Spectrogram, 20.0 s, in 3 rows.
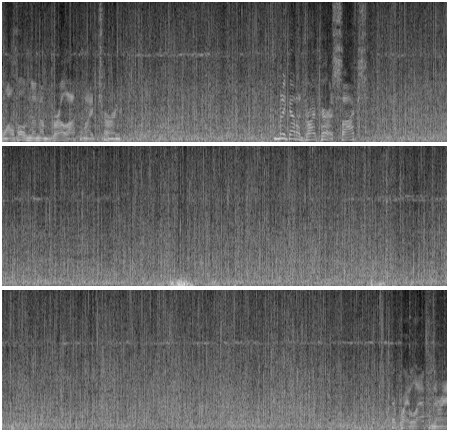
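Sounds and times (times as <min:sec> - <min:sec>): heavy rain hissing: 0:00.0 - 0:20.0.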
